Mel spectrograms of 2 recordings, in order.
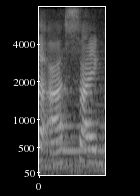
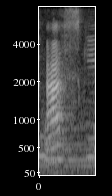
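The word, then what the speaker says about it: ASCII: Wait, it has the Asai graphics. How do you say this? Aski, actually.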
